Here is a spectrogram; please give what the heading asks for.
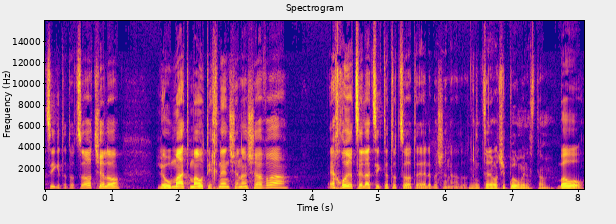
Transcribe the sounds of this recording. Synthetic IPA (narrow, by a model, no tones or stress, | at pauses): t͡siɡet̪at̪o̞t͡sao̞t̪ʃe̞lo̞ | leumat̪maut̪iχnenʃanaʃe̞avʁa | ʔe̞χuiʁt͡seleat͡siɡ̚t̪at̪o̞t͡sao̞t̪ae̞̰lʔe̞̰baʃana̰ːzo̰tot͡seliːʁot̪ʃipuʁminast̪ambaʁuʁ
